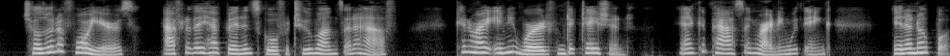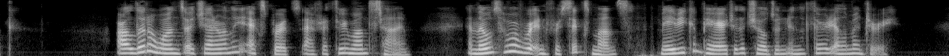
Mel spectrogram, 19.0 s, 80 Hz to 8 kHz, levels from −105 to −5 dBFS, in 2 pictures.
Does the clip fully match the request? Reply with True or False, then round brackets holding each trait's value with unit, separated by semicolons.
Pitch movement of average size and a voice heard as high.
True (3.3 semitones; 225 Hz)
